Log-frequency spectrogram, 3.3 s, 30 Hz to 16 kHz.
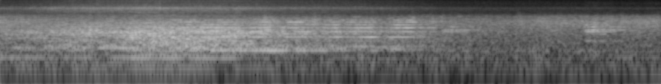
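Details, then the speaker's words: Honda PCX 150 that would not crank on the starter, after replacing the 5-pin starter relay: engine catches and revs quickly and smoothly before settling; starts cleanly, with the faulty relay confirmed as the cause. "Oke, ini udah saya nyalahin, ini langsung nyala. Dan ternyata penyebab utamanya itu di bagian relay kaki 5-nya."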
